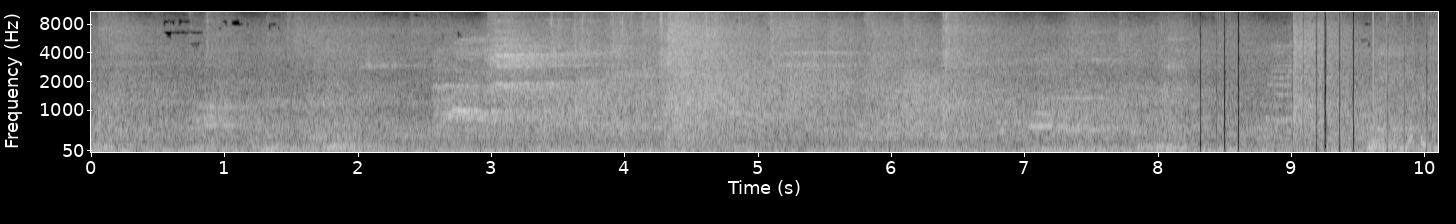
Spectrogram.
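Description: Sounds of a badminton match: several dull thuds of players' feet landing on the court over a steady background of voices and noise from the hall, which swells for a few seconds in the middle.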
